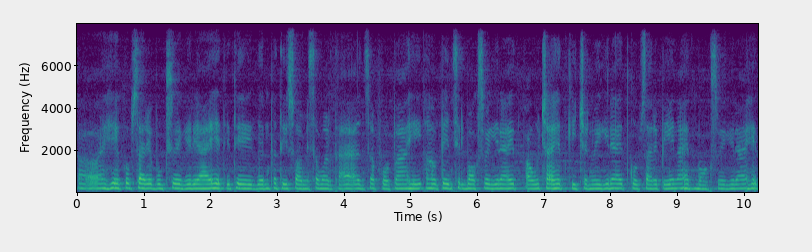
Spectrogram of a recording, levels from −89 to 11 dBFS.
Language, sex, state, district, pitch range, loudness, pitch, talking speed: Marathi, female, Maharashtra, Dhule, 200-210 Hz, -24 LUFS, 205 Hz, 165 wpm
